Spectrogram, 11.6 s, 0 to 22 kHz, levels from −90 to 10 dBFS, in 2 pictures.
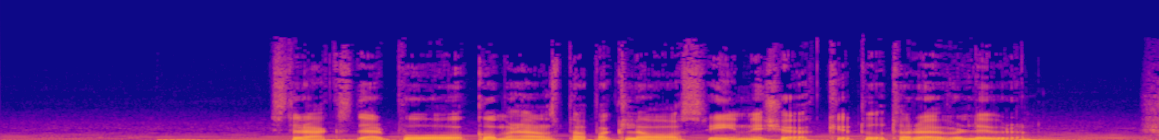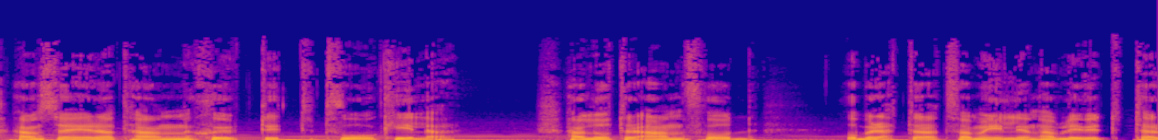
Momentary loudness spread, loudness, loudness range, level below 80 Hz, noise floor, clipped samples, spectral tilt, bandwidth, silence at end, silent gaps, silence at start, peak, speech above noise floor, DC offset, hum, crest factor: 15 LU; -16 LUFS; 1 LU; -32 dBFS; -40 dBFS; under 0.1%; -6.5 dB/octave; 16 kHz; 0 s; none; 0 s; 0 dBFS; 25 dB; under 0.1%; none; 16 dB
